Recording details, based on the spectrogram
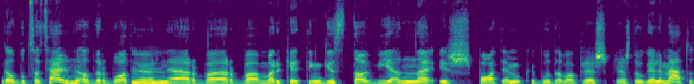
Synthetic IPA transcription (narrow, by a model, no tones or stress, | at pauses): ɡɐlˠbuːt̪soːt͡sʲsʲæːlʲɪnʲejːd̪ɐrbuɔt̪oːjoːɐrnʲɛɐrʋɐɐrʋɐmɐɾʲkʲɛt̪ʲɪŋʲɡʲɪst̪oːʋʲiɛnɐʔɪʃpoːt̪ʲɛːmʲʊkɐɪbuːd̪ɐ̰ʋo̰ːpʲɾʲiɛʃpʲɾʲiɛʒd̪ɐʊɡʲɛlʲɪmʲæːt̪ʊ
